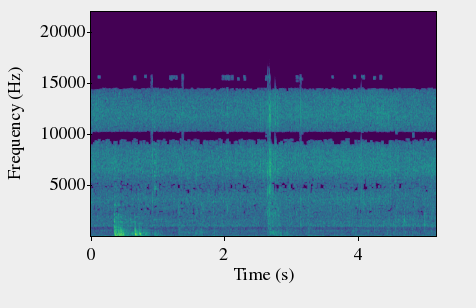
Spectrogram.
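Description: Ground meat and chopped onions sizzling steadily in hot olive oil in a pot. A short knock comes about half a second in, and a light click near the middle.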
